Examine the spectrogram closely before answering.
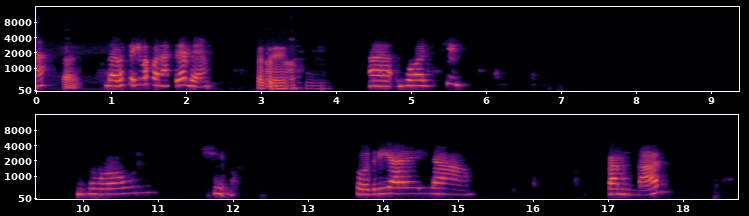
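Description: A woman speaks calmly, heard through an online call, in short phrases with pauses.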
